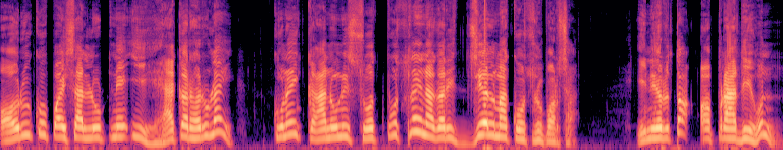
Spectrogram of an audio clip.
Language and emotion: Nepali, angry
